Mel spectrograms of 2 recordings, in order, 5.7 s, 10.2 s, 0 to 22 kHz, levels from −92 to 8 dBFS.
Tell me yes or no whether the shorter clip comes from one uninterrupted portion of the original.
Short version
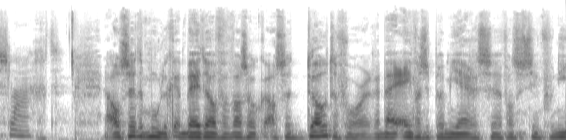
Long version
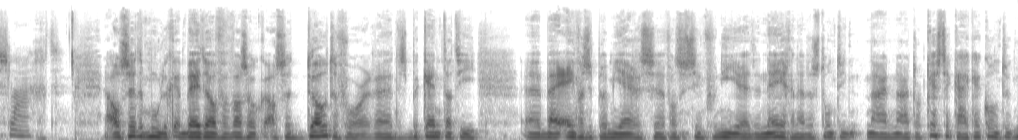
no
